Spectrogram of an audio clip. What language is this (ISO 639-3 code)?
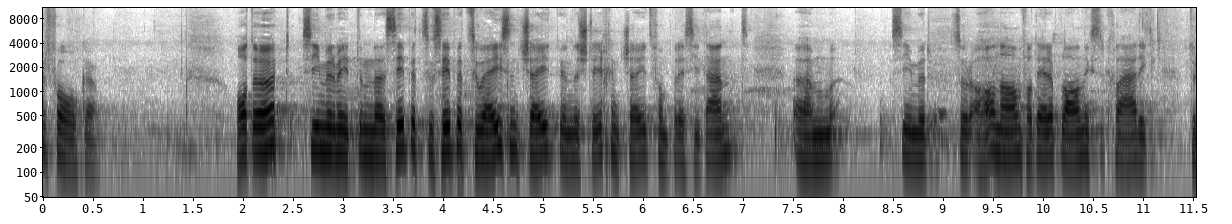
gsw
